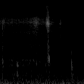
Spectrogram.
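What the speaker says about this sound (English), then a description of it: "if you just really want to show your hand shuffling prowess, you can do an over-the-top kind of shuffle" A small stack of four playing cards given a flashy over-the-top hand shuffle: a quick, close riffling flutter of cards with one sharp slap near the middle, a few softer flicks after, and no talk.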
